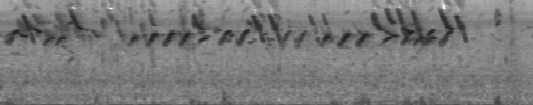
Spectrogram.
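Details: Baderninha song of a double-collared seedeater, meant to warm up a bird after moulting: a dense, fast sequence of high, slurred and down-swept whistles, delivered almost without a break for seven seconds before stopping.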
